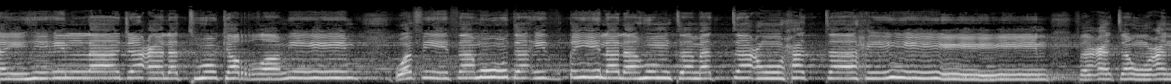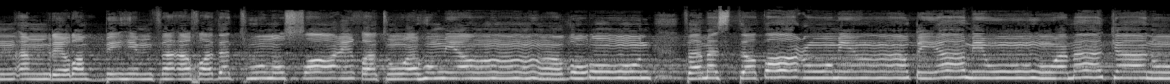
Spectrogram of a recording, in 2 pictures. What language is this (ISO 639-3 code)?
ara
